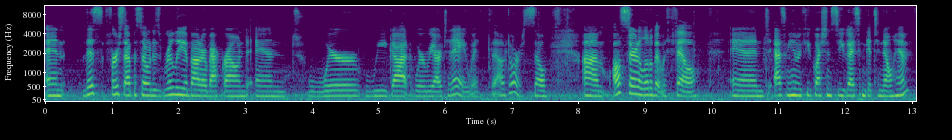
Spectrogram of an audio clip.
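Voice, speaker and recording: Junge Frau als Podcast-Moderatorin. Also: female voice, mid-range voice, steady tone, normal speed, slight background noise. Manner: laughs often, asks questions. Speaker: podcast host. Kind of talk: casual interview chat.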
